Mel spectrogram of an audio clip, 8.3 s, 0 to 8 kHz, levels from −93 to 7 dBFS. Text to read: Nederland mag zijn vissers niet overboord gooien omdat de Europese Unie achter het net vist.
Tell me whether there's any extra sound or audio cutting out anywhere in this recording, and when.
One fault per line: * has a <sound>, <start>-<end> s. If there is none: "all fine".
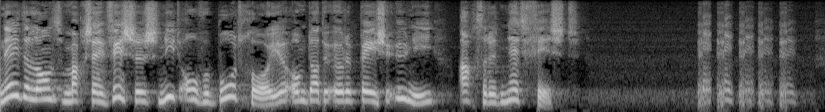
* has a laugh, 7.0-8.0 s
